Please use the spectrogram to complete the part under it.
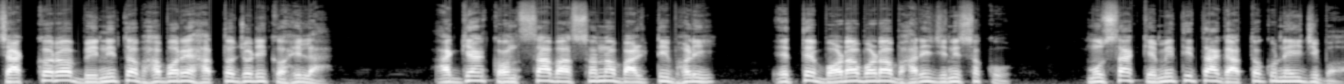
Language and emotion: Odia, neutral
